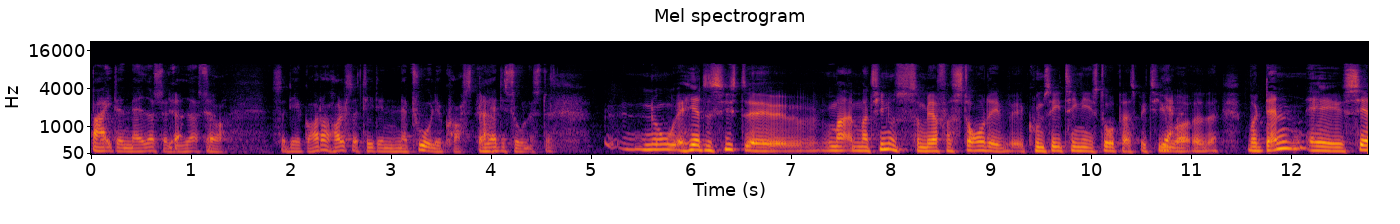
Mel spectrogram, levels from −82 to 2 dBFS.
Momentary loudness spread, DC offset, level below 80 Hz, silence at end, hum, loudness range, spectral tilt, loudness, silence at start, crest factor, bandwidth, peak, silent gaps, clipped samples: 13 LU; under 0.1%; -60 dBFS; 0 s; none; 6 LU; -6 dB/octave; -23 LUFS; 0 s; 18 dB; 10 kHz; -4 dBFS; none; under 0.1%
